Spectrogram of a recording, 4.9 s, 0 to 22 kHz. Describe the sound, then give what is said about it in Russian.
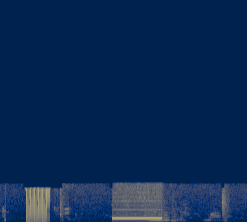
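Telephone keypad dialing tones, a short burst of electronic beeps followed by a longer steady tone of about a second, with faint scattered sounds between them. “Наберите номер внутреннего абонента или нажмите 0 для соединения с оператором.”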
